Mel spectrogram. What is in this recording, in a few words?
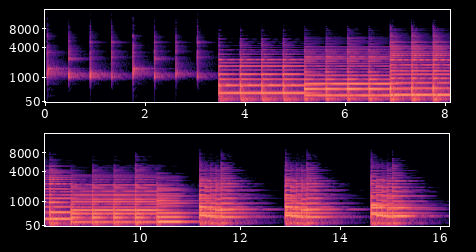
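recorder karaoke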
